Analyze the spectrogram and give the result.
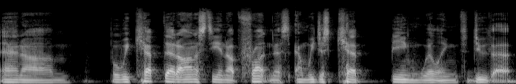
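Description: With a normal speaking voice, this man keeps a fairly low pitch, fairly even intonation and a moderate pace. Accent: American. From Long Island, New York. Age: 40s. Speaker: life coach and former MMA fighter. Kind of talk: casual interview.

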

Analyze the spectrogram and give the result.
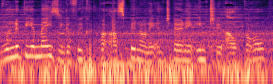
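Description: In an English Midlands accent, the speaker talks at a very fast pace over noticeable background noise. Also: woman. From English Midlands, first-generation British Indian. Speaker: gin company co-founder. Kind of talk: casual interview chat. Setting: outdoors in a yard, sunny and windy. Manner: laughs often.

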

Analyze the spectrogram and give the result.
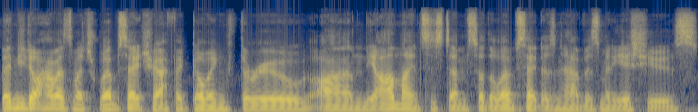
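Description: Speaking at a fairly quick pace with hardly any pauses, a man with an American accent and a plain, everyday voice keeps a medium pitch and fairly even intonation. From Los Angeles, California. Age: 20s. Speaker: podcast guest, roller coaster enthusiast. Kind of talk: casual chat.

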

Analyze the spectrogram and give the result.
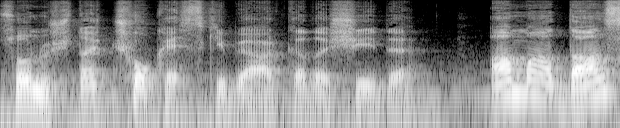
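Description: Very wide pitch swings mark this man's speech. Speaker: true-crime narrator. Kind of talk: true-crime storytelling narration.

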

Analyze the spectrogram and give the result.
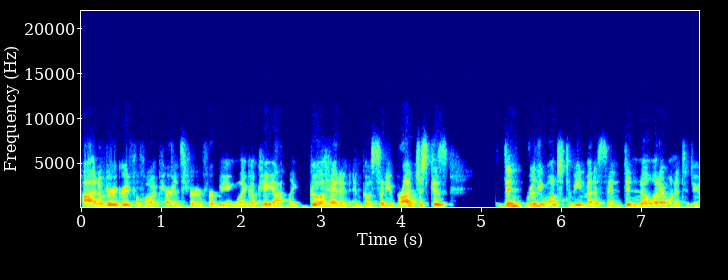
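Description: A woman's fairly low voice comes across somewhat breathy. Her intonation is lively. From India. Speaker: machine learning engineer. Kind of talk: interview.

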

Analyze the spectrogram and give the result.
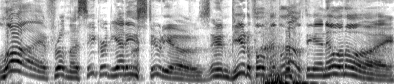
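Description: Putting on a character voice, a man speaks at a high pitch and moderate pace with very wide pitch swings. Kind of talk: formal, booming announcer delivery.

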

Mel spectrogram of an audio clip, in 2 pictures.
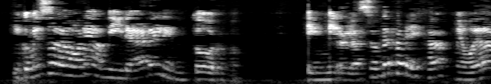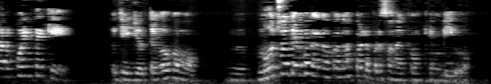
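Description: Over noticeable background noise, a woman with a fairly high pitch speaks with very wide pitch swings. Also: moderate pace. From Venezuela. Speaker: psychologist. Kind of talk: interview, explanatory.

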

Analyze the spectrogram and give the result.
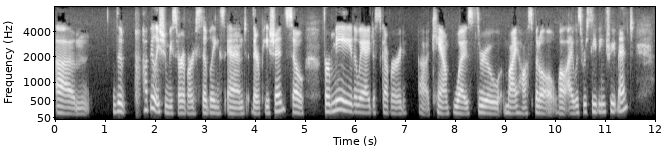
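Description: A woman with an American accent talks at a fairly slow pace. Her pitch is fairly low, with ordinary variation. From Los Angeles, California. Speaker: camp outreach coordinator. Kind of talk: interview.

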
